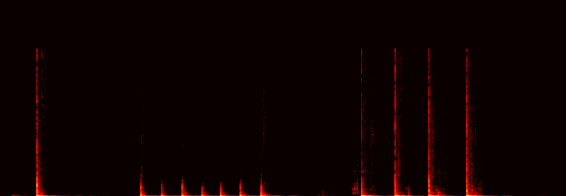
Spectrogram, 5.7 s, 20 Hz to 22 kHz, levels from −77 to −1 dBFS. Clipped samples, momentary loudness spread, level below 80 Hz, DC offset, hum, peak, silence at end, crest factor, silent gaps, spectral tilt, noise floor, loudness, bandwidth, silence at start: under 0.1%; 10 LU; -38 dBFS; under 0.1%; none; -16 dBFS; 0.85 s; 20 dB; none; -5.5 dB/octave; -71 dBFS; -41 LUFS; 16.5 kHz; 0.35 s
